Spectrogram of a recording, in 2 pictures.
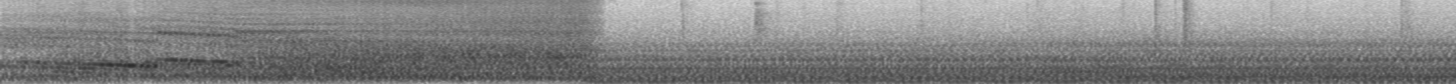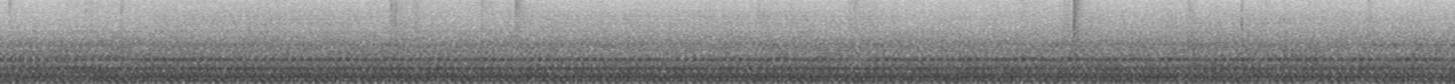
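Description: An Adelaide Metro diesel railcar pulling in alongside, with a falling whine as it slows. About six seconds in, this cuts abruptly to the steady drone of a diesel railcar's engine heard from inside the carriage, with a few faint clicks.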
